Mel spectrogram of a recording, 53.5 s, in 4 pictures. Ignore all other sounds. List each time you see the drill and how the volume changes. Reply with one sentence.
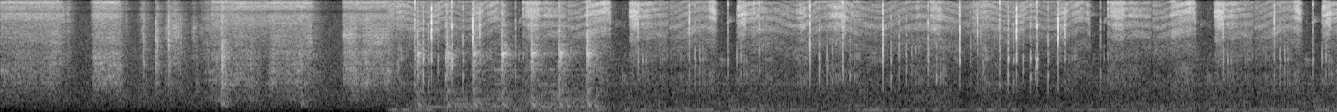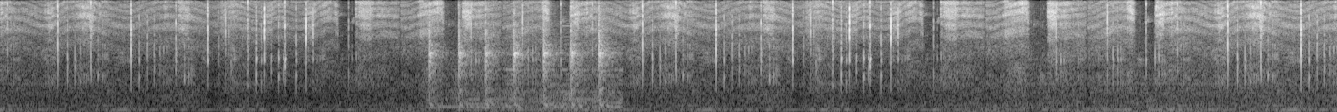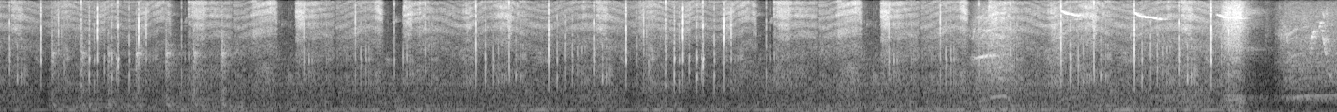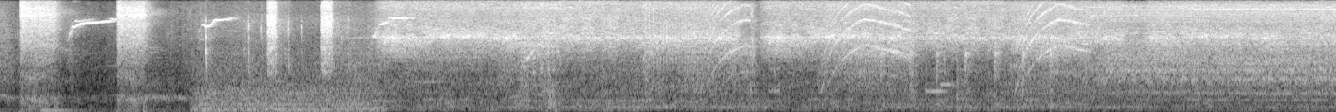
You can hear the drill from 36.4 to 53.4 s, at a steady volume.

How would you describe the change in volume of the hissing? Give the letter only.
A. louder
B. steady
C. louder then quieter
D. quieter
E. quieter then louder
A.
